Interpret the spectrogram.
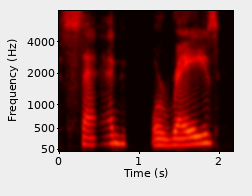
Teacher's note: they have that voiced consonant at the end of the word, which makes it a little harder for kids to produce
